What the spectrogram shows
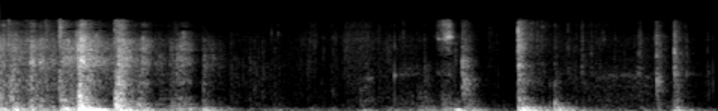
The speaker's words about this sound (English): for the person who asked, finally, did you just fall off your chair? The answer is yes. I still haven't picked it up. It's silly. It's on a plastic thing. It's on wheels. It just flew from underneath me.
